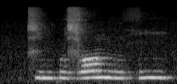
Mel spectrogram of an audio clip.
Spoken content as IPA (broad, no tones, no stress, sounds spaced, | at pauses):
t͡ɕ i n kʷ ɐ ʑ ɔː n ʉː h i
